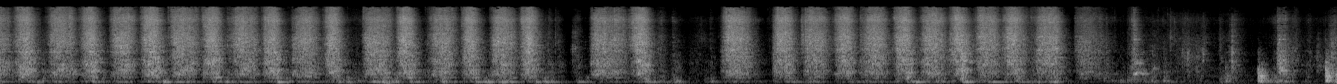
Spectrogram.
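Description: A handsaw cuts a lightweight concrete block in quick, regular back-and-forth rasping strokes, loud and close. The strokes pause briefly a few times and there is no speech.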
